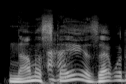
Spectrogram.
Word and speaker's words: Namaste: Mama says Namaste, is that what it's pronounced? Yes, Mama says Namaste.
